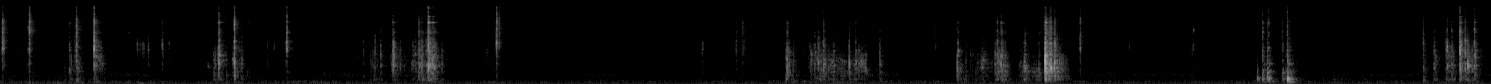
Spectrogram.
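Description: Fingers riffle solid plastic/composite blue poker chips and drop them onto stacks in a tray. Bursts of sharp, bright clicks and clatter, with very short ring, are separated by quiet pauses.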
